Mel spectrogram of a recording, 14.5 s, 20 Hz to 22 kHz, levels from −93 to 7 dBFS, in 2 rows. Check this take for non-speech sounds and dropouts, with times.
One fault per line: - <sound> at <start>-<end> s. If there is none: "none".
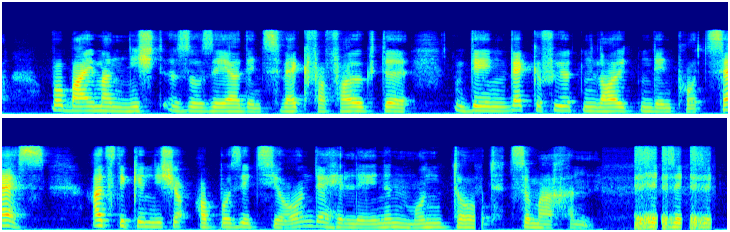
- dropout at 12.0-12.1 s
- laugh at 13.6-14.4 s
